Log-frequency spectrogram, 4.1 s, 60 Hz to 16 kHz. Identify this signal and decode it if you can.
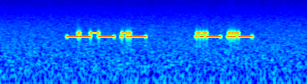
TTY/TDD text telephone tones (45.45 baud Baudot), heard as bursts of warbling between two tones, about 400 Hz shift, 1600 Hz centre. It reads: THIS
